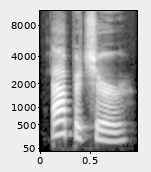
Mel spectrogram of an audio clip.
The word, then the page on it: aperture: ǽpə r tʃə r; アパチャー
